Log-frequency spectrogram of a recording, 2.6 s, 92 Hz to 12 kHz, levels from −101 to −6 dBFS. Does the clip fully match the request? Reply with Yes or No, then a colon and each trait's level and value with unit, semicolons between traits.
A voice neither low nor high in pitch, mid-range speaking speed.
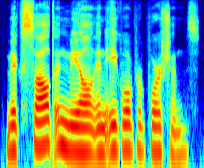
Yes: medium, 155 Hz; average, 165 wpm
